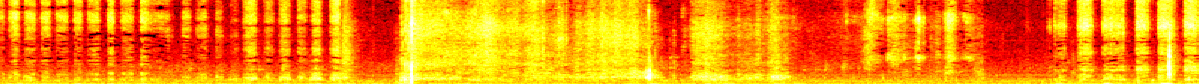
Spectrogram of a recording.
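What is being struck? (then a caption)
Colouring pencil on a thin paper book page. A wooden colouring pencil tip is rubbed and scratched in short strokes across a thin paper page of an open paperback colouring book on a wooden table, while the fingertips of the other hand hold the page. The result is a quiet, bright, dry scratching and rasping in rapid bursts, with a few sharper ticks standing out.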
